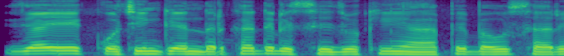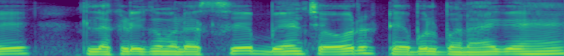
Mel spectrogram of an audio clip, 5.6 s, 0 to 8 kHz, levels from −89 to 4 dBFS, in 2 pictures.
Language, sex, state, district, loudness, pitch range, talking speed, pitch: Hindi, male, Jharkhand, Ranchi, -14 LUFS, 130-145 Hz, 245 wpm, 135 Hz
